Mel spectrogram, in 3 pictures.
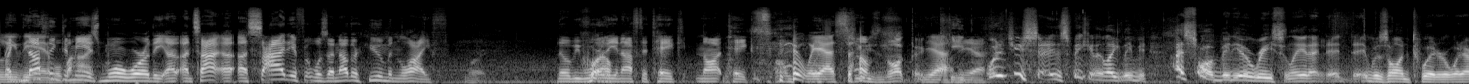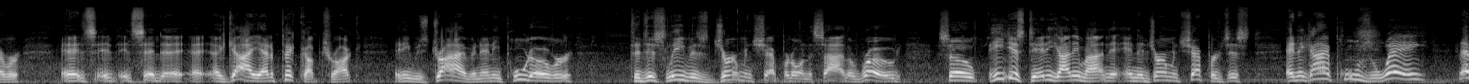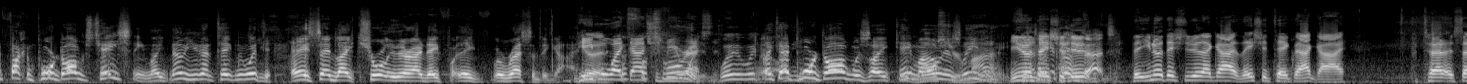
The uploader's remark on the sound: The Pine Room Guys are live on location this week from Heritage Port in Wheeling, WV. The guys thought of no place better to go to the ripple shoreside of the Ohio River!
